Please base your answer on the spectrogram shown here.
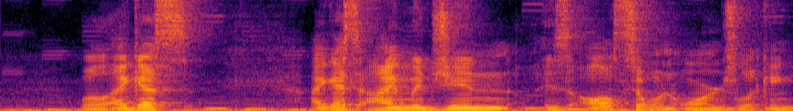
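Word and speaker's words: Imajin: Um but in this game, Mario is instead I imagin or I imagin. It's spelled I M A J I N. I'm a Jin.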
